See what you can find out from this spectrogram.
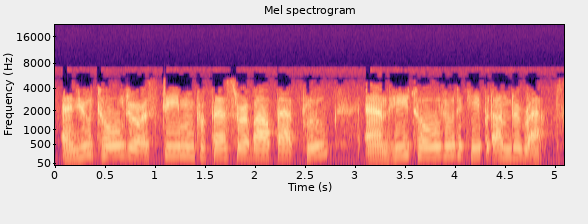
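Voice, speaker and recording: An actress playing a sharp-witted, wisecracking woman police detective in a radio mystery, with a wry, confrontational delivery. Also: medium pitch, moderate pace, a little hiss or hum, natural voice. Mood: accusing. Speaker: radio drama actor. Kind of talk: 1970s radio mystery acting. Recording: narrow, tinny old radio broadcast.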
